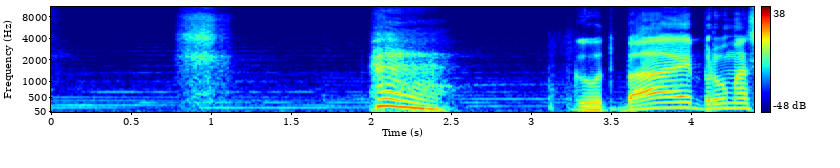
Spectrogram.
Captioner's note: deep breath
